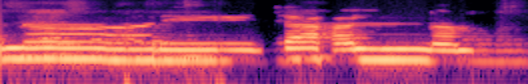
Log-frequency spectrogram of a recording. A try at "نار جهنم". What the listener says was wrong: রি টান হয়ে গেছে, রজের রি টান হয়ে গেছে। نار جهنم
